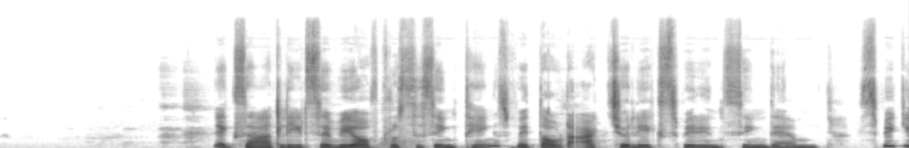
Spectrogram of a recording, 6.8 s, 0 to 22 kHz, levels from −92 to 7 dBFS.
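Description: No faults detected anywhere in the recording.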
